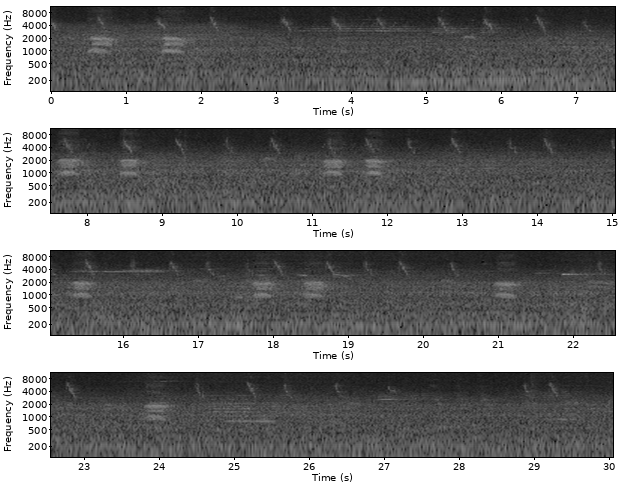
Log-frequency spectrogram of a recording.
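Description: House sparrows chirping: many short, high, quickly falling chirps throughout. Every few seconds a louder, lower call from another bird sounds, often twice in quick succession, over a steady background hum.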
